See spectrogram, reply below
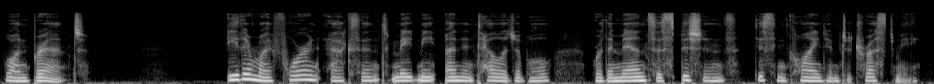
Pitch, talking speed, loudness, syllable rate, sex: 170 Hz, 115 wpm, -17 LUFS, 4.4 syllables/s, female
